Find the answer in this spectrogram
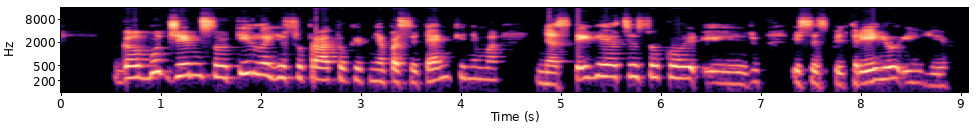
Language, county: Lithuanian, Tauragė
